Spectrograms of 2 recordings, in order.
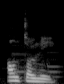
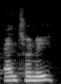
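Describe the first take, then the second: First: The name is said with a Dutch pronunciation. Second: The name is said with an English pronunciation. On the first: The speaker calls it right. "So his first name is pronounced as Anthony" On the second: The speaker calls it wrong. "In English, I think you would say Anthony"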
